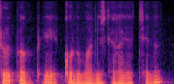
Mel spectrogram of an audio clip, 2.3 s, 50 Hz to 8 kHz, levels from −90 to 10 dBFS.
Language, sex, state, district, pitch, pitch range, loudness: Bengali, male, Tripura, West Tripura, 95 Hz, 90-100 Hz, -20 LUFS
